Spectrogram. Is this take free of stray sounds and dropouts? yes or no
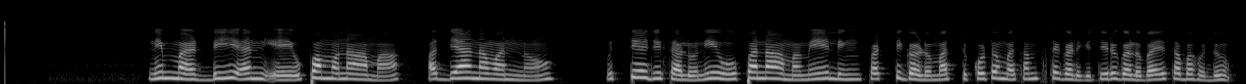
yes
